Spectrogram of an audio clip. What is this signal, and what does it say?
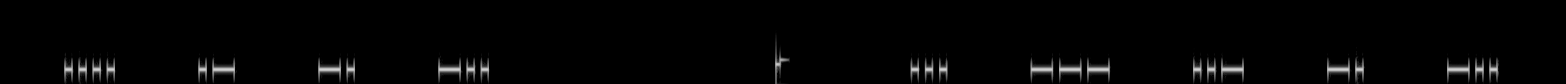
Morse code, heard as a keyed tone, about 17 wpm, spaced as for 8 wpm, 700 Hz. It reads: HAND SOUND
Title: 4x Character Spacing - Top 200 Words - 17wpm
